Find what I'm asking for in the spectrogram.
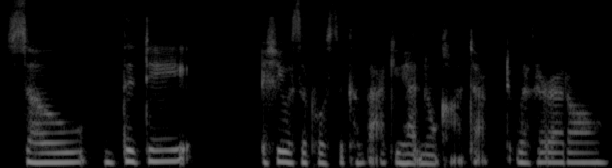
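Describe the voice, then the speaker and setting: A woman performing a soft-spoken ASMR roleplay as a detective, with measured, deliberate questioning. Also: mid-range voice, flat delivery.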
